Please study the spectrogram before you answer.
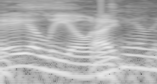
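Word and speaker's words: Téa Leoni: So pronouncing her name wrong is not a good start. Not a good Taya, start. Not great. Taya Leone. I would have gone with Tia, too, to be honest, but I heard her in an interview.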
